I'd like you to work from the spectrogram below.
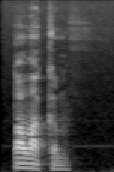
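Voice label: "balgam", Scottish Gaelic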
